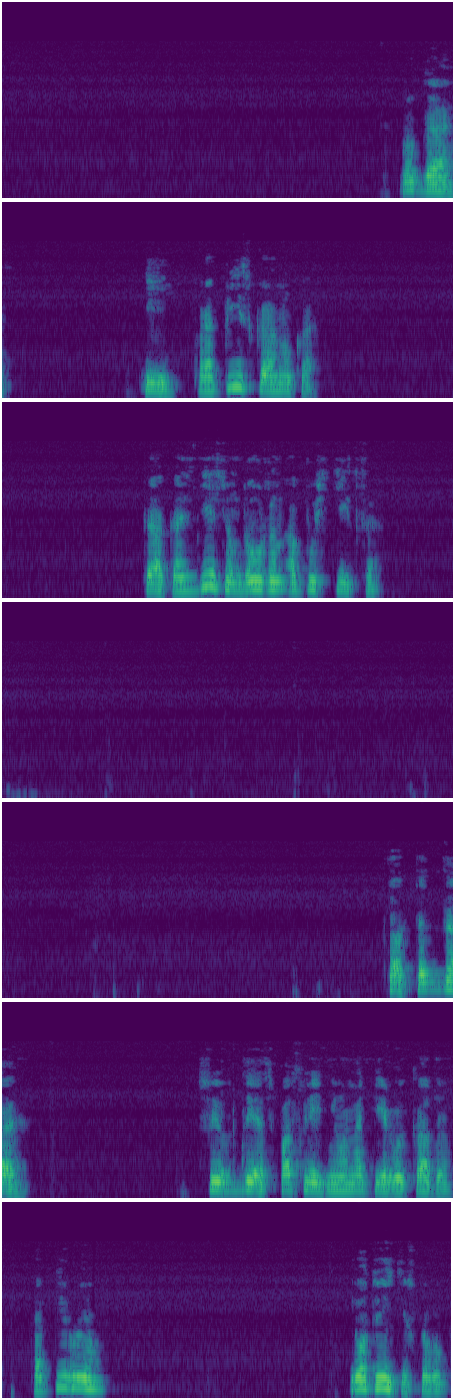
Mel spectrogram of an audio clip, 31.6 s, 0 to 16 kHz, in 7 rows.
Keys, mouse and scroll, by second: 5.8 i, 7.5-11.1 drag, 13.3-14.7 drag, 15.6-16.6 drag, 17.6 i, 19.3 space, 21.1 space, 22.6 click, 24.8 shift+d, 27.2 space, 29.2-30.5 middle drag.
